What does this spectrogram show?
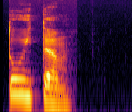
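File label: "туйтӧм", Komi, female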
